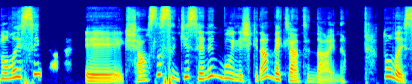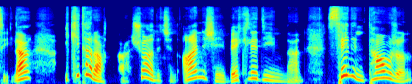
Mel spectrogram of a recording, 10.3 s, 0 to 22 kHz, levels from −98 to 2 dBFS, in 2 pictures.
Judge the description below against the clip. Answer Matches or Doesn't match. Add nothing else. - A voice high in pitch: Matches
